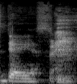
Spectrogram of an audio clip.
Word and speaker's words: dais: It's dais.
